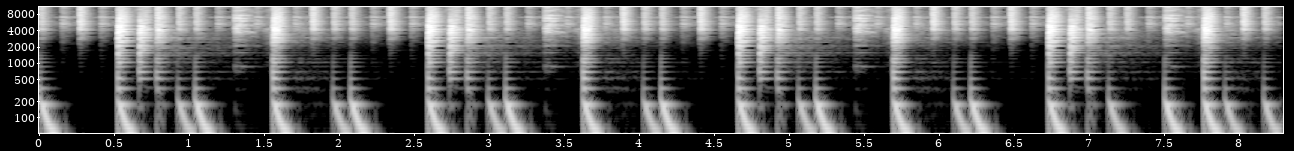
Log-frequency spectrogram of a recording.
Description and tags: swinging drum loop made with Apple's flanger, matrix reverb and dynamics processors. made with Linplug RMIV in Logic 2003. Used by ADF on 'Hope' from the Tank Album. 2005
